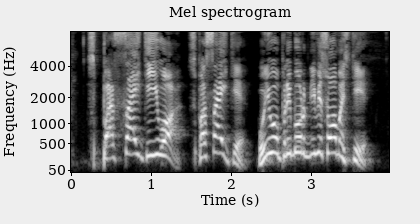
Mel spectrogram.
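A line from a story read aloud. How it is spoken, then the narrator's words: Frantic scream. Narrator (Russian): Истошно завопил Знайка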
